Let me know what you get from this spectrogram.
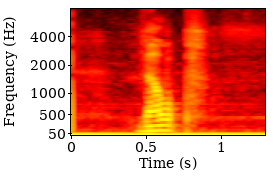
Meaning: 1. whelp, young mammal of certain carnivorous species, notably a canine pup, bear cub or lion cub 2. human youngster, especially a boy scout in the age group 8–11
- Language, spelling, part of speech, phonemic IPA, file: Dutch, welp, noun, /wɛlp/, Nl-welp.ogg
